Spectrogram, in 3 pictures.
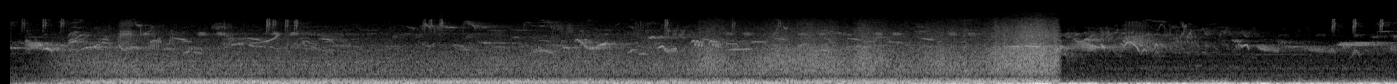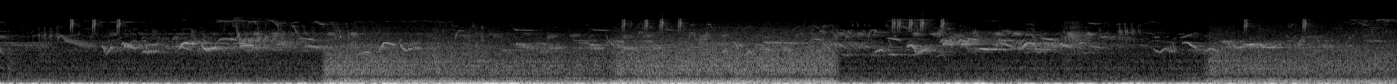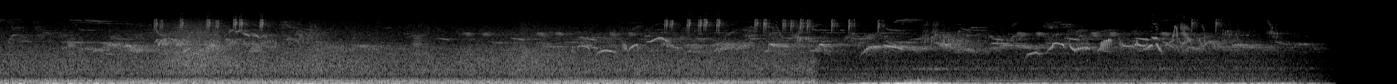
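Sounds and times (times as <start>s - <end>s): songbirds chirping and singing: 0.1s - 9.9s, 10.9s - 41.1s
low rushing noise: 0.3s - 10.8s, 17.2s - 22.4s, 26.0s - 36.6s.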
